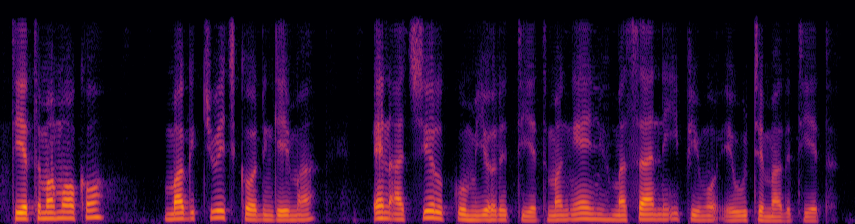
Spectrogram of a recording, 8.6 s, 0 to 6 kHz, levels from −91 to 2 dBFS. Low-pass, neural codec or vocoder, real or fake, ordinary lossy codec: 5.4 kHz; codec, 16 kHz, 0.3 kbps, FocalCodec; fake; none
